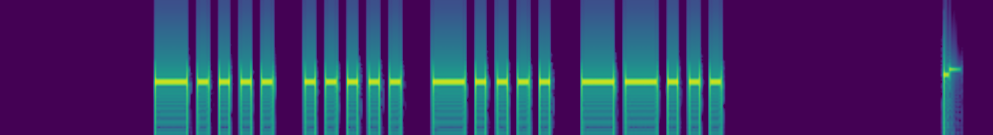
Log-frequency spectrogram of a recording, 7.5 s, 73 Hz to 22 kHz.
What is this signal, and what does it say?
Morse code, heard as a keyed tone, about 15 wpm, 700 Hz. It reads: 6567
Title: Numbers - 4-Digit 15wpm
